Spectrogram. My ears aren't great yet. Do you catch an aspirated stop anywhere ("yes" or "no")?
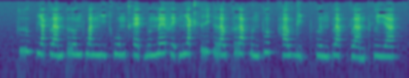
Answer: yes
